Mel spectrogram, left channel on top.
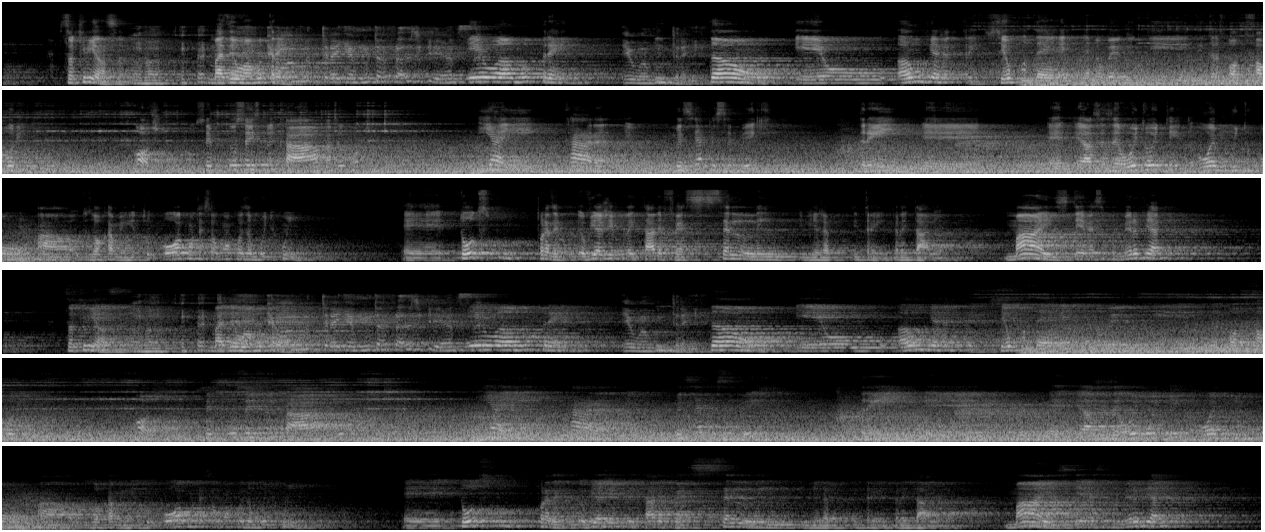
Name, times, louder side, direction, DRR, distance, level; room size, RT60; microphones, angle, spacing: voice 1, 0.6-1.3 2.1-2.9 4.6-5.9 6.5-6.7 7.1-12.9 13.9-16.3 17.4-19.0 19.2-20.3 21.2-22.5 23.0-28.3 29.2-34.7 35.2-36.8, left 3 dB, 70° left, 6 dB, 0.6 m, -27 dB
voice 2, 1.3-4.8 6.2-7.1, left 1 dB, 5° left, 3 dB, 0.4 m, -32 dB
sound 1, 9.6-16.5, left 1 dB, 40° left, 1.2 m, -39 dB
sound 2, 10.1-25.5, equal, 45° right, 1.5 m, -27 dB
7.0 x 5.5 x 7.3 m, 2.9 s
head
